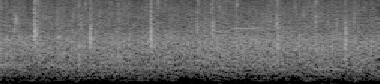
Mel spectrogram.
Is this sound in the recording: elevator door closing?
no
